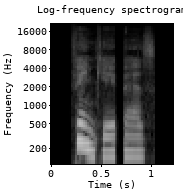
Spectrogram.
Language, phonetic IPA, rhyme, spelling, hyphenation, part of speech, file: Hungarian, [ˈfeːɲkeːpɛz], -ɛz, fényképez, fény‧ké‧pez, verb, Hu-fényképez.ogg
- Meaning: 1. to photograph (to take a photograph) 2. to act as director of photography (cinematographer)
